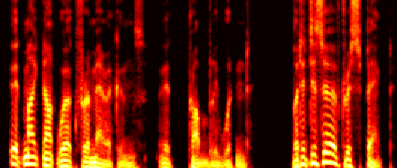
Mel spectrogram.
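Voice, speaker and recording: Very deep husky male storyteller. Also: no echo, studio quality. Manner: steady storytelling. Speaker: narrator. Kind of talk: scripted story narration.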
